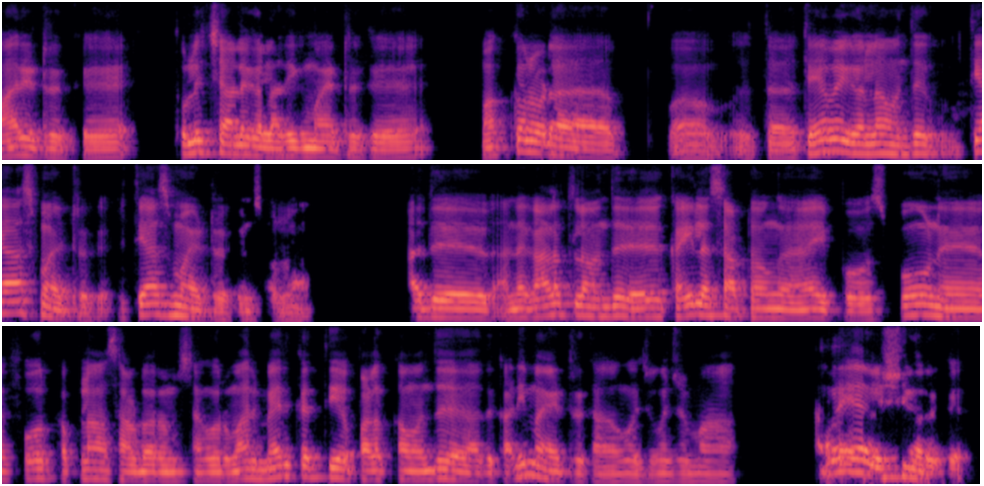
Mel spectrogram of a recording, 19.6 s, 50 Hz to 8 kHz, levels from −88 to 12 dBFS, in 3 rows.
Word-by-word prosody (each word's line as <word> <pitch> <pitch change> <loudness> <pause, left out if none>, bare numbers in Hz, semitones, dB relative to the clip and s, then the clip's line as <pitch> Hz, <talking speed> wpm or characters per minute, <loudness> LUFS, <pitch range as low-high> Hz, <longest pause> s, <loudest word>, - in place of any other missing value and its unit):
மாறிட்டுருக்கு. 105 -3 -1 0.5
தொழிற்சாலைகள் 135 -7 +3
அதிகமாயிட்டுருக்கு. 100 -2 +1 0.7
மக்களோட, 140 +6 +1 0.8
வ - - -3 0.6
தெ 90 - 0 0.2
தேவைகள்லாம் 140 -4 +3
வந்து 135 +3 +1 0.2
வித்தியாசமாயிட்டுருக்கு, 170 -2 0
வித்தியாசமாயிட்டுருக்குன்னு 115 - -1
சொல்லலாம். - - -7 0.7
அது, 120 +1 +2 0.4
அந்த 115 +2 +1
காலத்தில 145 +1 +1
வந்து 130 +2 +1 0.4
கையில 145 +2 +3
சாப்பிட்டவங்க, 115 -1 +1 0.3
இப்போ 105 -1 -4 0.2
ஸ்பூன், 140 +6 0 0.4
ஃபோர்க் 125 +1 -5
அப்பிட்லாம் 120 +1 -3
சாப்பிட 105 +1 +2
ஆரம்பிச்சுட்டாங்க. 105 0 -1
ஒரு 105 - -2
மாரி 125 +1 0
மேற்கத்திய 145 -2 +1
பழக்கம் 115 -1 0
வந்து, 120 +3 +1 0.2
அதுக்கு 95 - -3
அடிமையாயிட்டு 145 -9 0
இருக்காங்க 95 0 -4
கொஞ்சம் 90 +1 -6
கொஞ்சமா. 95 0 -6 0.8
நெறைய 110 -1 +5 0.2
விஷயம் 135 -2 +1
இருக்கு, - - -1
115 Hz, 110 wpm, -24 LUFS, 105-140 Hz, 0.8 s, நெறைய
